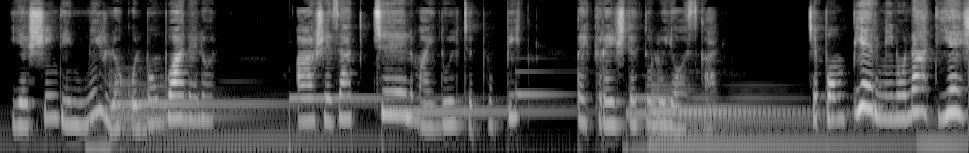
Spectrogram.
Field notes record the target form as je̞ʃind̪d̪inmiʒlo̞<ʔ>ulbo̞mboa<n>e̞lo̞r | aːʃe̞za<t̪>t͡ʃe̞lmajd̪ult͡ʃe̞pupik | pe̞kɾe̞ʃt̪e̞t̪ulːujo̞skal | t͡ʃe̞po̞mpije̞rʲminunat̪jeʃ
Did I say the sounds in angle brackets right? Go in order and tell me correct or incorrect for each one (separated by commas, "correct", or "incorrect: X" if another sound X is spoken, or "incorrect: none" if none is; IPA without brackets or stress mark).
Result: incorrect: k, correct, correct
